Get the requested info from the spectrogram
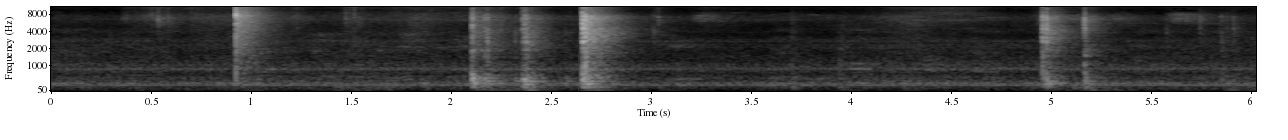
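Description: Sharp plastic clicks of KingArt mini marker caps being pulled off and snapped back on as markers are handled: one click about a second in, three close together around two seconds in, and two more near the end, over a steady low background hum.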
